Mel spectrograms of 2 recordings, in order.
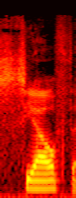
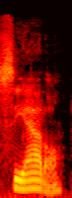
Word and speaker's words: Sialth: One day, an Indian named Sialth, pronounced Sialth and sometimes Seattle,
